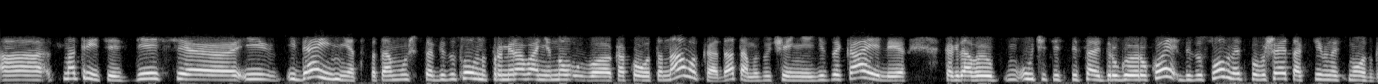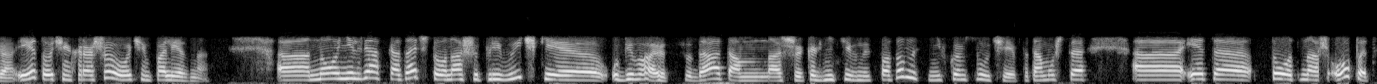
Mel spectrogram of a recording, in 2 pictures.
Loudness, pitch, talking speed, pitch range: -10 LUFS, 220 Hz, 130 wpm, 200-240 Hz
